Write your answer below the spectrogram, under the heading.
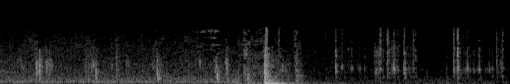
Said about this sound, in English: Why have you locked the door? They only left it open for us.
